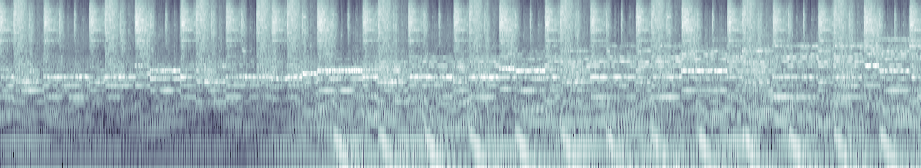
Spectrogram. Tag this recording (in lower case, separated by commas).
video game music, music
